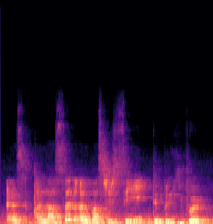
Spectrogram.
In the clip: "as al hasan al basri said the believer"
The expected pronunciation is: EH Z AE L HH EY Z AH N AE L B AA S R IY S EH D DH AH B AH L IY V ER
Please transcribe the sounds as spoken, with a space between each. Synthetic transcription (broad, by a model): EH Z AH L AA S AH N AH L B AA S IY S EH D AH B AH L IY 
